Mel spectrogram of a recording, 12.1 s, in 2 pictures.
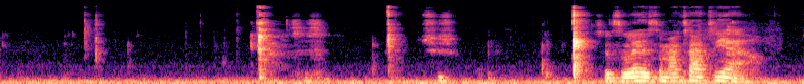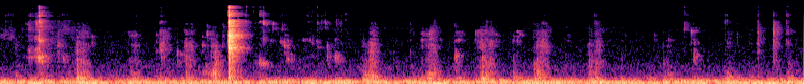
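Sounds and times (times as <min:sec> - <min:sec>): person chewing food: 0:06.0 - 0:12.0.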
